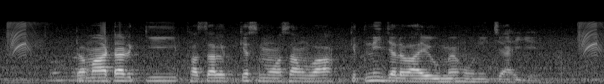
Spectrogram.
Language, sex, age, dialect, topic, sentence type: Hindi, female, 18-24, Awadhi Bundeli, agriculture, question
